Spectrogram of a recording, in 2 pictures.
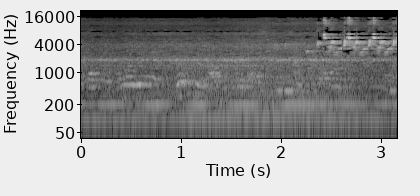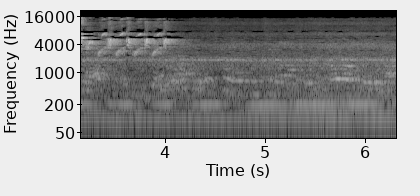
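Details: Goldfinch mating and readiness calls meant to stimulate males out of silence: a single burst of rapid tinkling, chattering notes lasting about two seconds, set against constant electrical hum and faint voices.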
